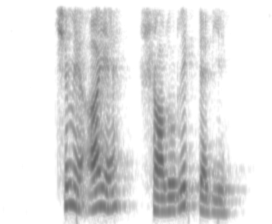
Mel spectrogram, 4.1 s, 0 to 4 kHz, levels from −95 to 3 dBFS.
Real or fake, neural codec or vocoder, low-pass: real; none; 3.6 kHz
